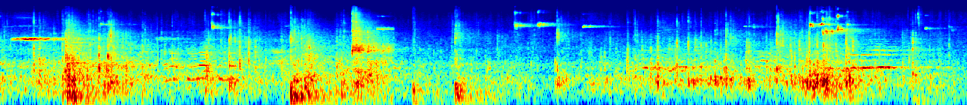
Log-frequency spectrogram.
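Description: Indoor futsal play on a hardwood gym floor: the ball being kicked and thudding, sneakers squeaking in short high chirps, and a constant din of indistinct shouting voices from players and spectators, echoing in the gym.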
